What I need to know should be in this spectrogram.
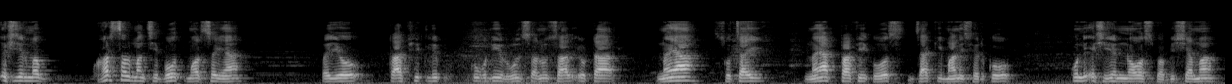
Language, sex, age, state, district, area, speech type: Nepali, female, 60+, West Bengal, Jalpaiguri, rural, spontaneous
